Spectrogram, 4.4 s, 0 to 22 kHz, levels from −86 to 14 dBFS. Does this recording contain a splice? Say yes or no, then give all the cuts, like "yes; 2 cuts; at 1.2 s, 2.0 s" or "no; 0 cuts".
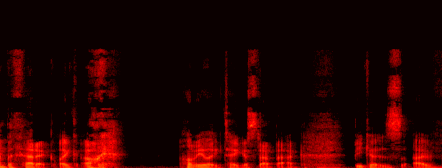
no; 0 cuts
